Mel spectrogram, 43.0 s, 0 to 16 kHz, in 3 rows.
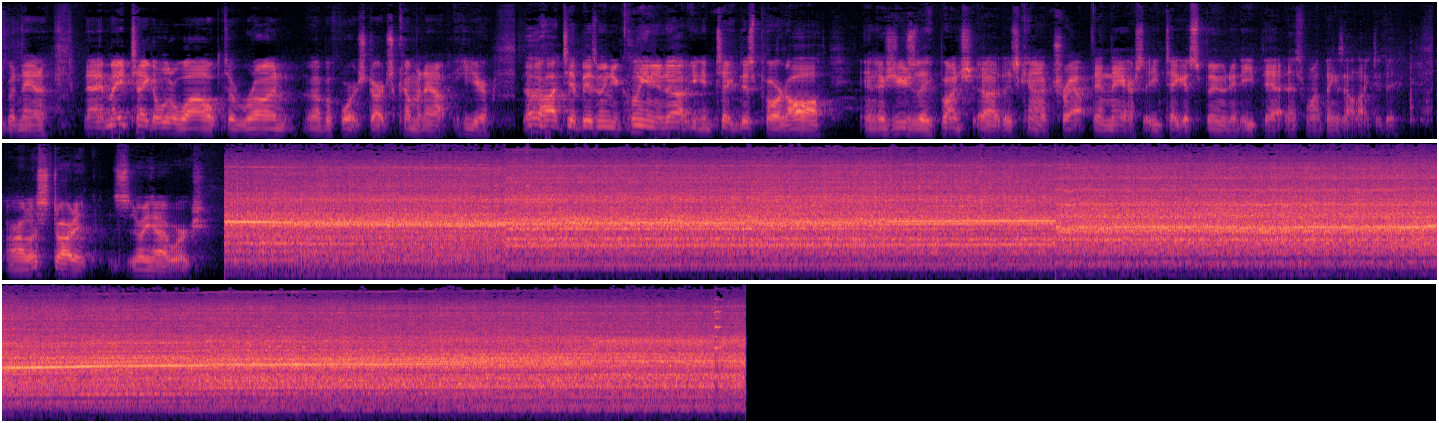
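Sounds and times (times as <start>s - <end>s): electric motor whine: 16.6s - 36.2s.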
